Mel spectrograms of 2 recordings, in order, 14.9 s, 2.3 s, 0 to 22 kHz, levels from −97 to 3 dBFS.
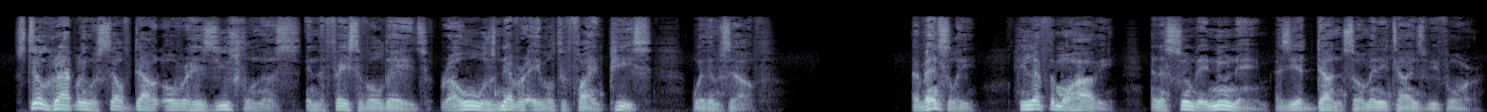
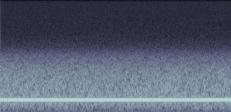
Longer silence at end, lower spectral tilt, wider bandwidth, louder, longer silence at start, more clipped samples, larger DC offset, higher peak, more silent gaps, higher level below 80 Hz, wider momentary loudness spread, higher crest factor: first, 0.15 s vs 0 s; about the same, -5 dB/octave vs -6 dB/octave; first, 12 kHz vs 5.6 kHz; second, -25 LUFS vs -18 LUFS; first, 0.15 s vs 0 s; neither; second, under 0.1% vs 0.2%; about the same, -8 dBFS vs -10 dBFS; first, 8.20-8.93 s vs none; about the same, -52 dBFS vs -54 dBFS; first, 13 LU vs 0 LU; first, 18 dB vs 8 dB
